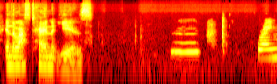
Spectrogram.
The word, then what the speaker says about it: Brame: Brame rhymes with fame.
